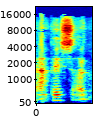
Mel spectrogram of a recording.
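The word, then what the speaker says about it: Appice: Apis. – ICE. Sorry. – Yeah, Apis.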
